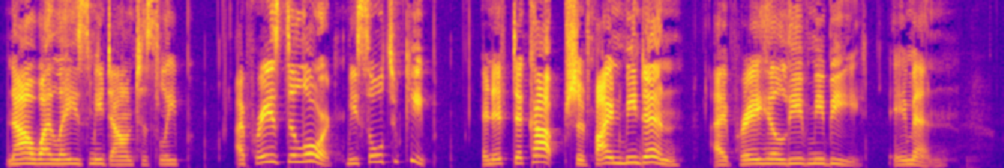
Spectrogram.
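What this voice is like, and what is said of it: Deliberately bad New York accent. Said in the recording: “my super terrible New York accent”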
